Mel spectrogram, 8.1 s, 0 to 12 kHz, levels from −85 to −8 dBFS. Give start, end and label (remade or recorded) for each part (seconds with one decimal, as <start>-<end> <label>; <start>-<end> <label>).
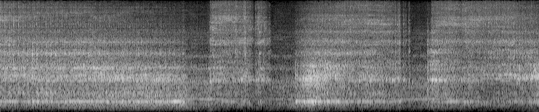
0.0-8.1 recorded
